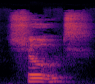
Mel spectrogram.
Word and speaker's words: showed: Showed. Now this past tense ending is pronounced as do, do.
